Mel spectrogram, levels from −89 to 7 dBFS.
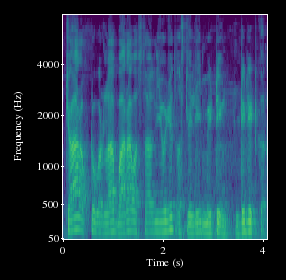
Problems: none marked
